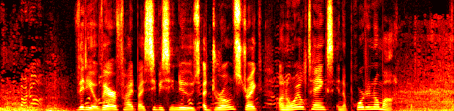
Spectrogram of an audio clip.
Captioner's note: speaking alternate language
